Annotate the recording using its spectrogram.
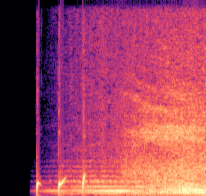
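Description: Animated logo intro sound effects: three quick bubbly plops about a quarter second apart, then a swelling music build-up that grows louder.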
